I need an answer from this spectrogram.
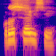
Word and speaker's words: Rutaceae: Rutaceae.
